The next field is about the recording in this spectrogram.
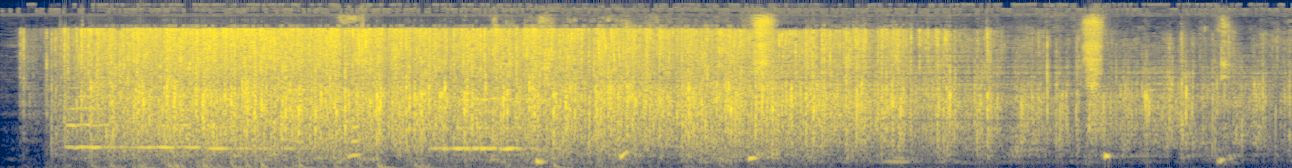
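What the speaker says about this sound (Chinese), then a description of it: "现在，让我们用热烈的掌声欢迎诺贝文学奖的获得者郑天爱女士。" An audience breaks into warm, sustained applause welcoming a Nobel literature laureate at a ceremony. Dense clapping starts abruptly, holds strong and even for several seconds, then slowly thins toward the end.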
